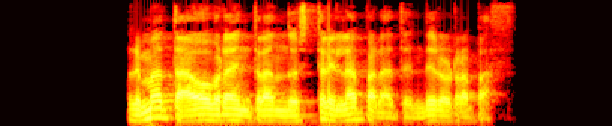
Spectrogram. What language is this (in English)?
Galician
